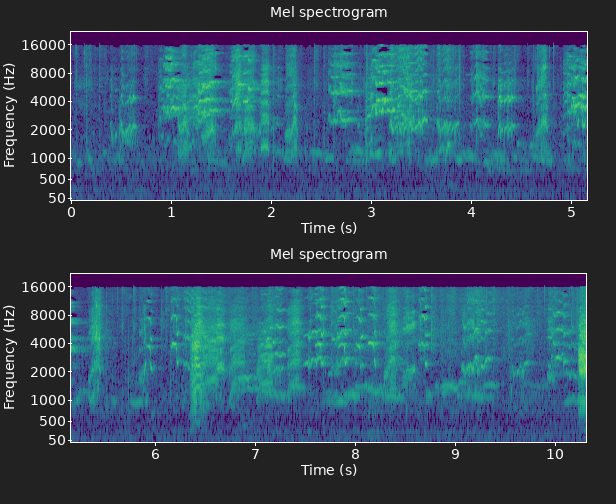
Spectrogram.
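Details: Flock of rainbow lorikeets bullying much bigger birds, among them cockatoos and bush turkeys; dense, piercing screeching and chattering rises and falls in pulses almost without pause, one sharp crack partway through.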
